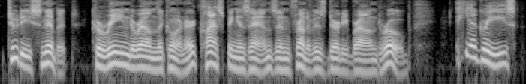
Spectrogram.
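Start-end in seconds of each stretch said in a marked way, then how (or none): 6.1-6.9 high, bubbly little alien voice; burbling Chadrafan. A narrator's reading. Chadrafan burbling to the hunters, high and eager. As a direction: burble it like an eager small creature. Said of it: "burbled the Chadrafan".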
